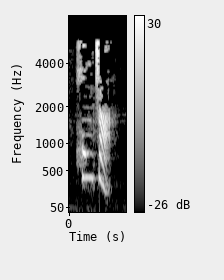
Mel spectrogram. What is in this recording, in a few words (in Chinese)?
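"轰炸", Mandarin Chinese; chinese flashcards; hsk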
